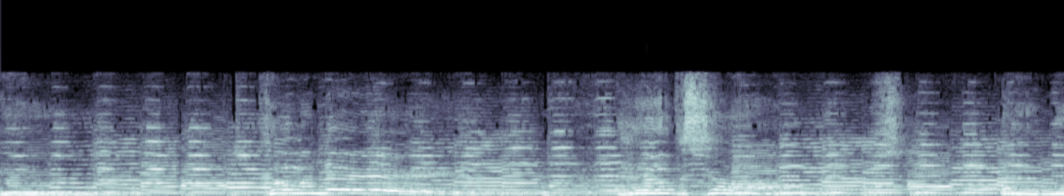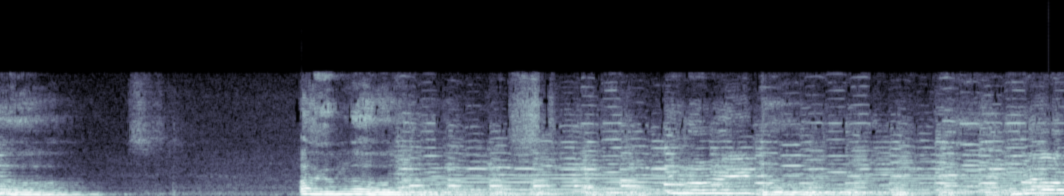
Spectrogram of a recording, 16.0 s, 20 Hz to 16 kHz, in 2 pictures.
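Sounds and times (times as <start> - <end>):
cello: 0.0 - 8.4, 10.9 - 15.9
violins: 0.0 - 8.4, 10.9 - 15.9.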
